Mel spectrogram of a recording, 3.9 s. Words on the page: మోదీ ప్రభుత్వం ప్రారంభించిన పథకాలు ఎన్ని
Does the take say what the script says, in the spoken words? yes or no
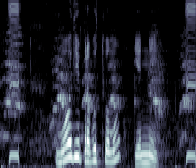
no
